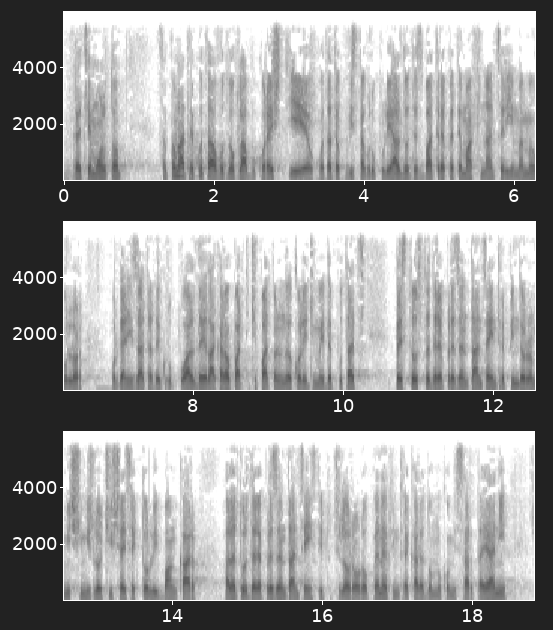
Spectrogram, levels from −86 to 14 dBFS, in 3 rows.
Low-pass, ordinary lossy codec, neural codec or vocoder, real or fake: 5.4 kHz; none; none; real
